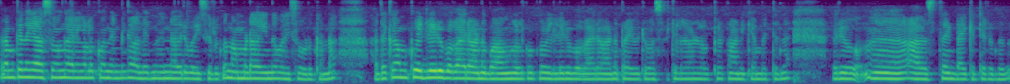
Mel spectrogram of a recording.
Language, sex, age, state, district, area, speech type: Malayalam, female, 18-30, Kerala, Wayanad, rural, spontaneous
